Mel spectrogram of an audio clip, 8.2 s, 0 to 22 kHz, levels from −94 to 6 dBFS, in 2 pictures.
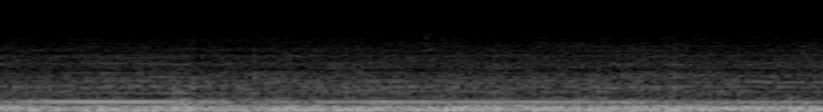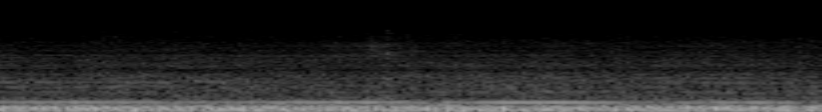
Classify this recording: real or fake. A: fake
